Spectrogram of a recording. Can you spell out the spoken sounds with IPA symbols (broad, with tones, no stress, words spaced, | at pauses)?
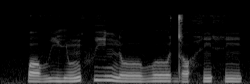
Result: k͡pɔ˨ vi˨jũ˨˦fi˦noː˨ βoː˦ dɔ˨hĩ˦hĩ˦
